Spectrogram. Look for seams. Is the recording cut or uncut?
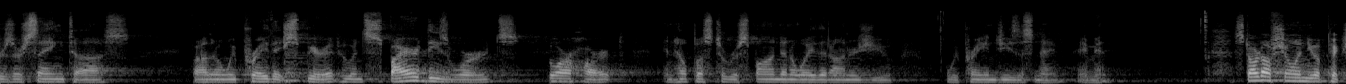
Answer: cut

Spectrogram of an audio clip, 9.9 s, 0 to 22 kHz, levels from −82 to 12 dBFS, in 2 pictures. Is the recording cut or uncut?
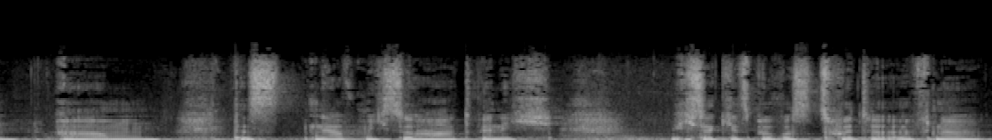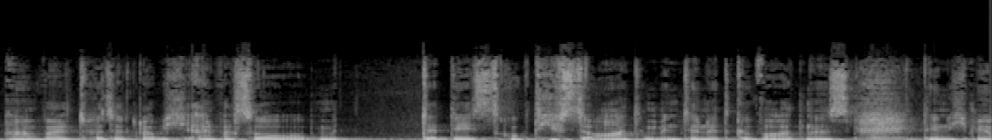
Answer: uncut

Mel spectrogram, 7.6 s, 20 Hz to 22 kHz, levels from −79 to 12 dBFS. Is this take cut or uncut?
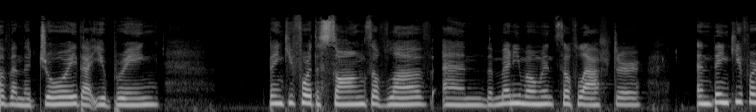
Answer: uncut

